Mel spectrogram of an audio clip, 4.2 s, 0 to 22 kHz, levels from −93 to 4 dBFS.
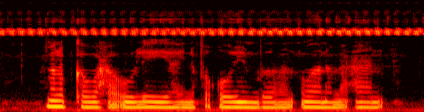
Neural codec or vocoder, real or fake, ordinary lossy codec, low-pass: none; real; none; 19.8 kHz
